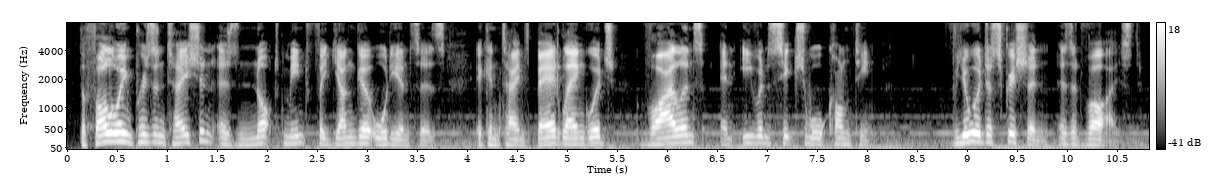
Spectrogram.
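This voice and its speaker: A man reading scripted narration as the announcer and narrator of a visual novel. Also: a little high.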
